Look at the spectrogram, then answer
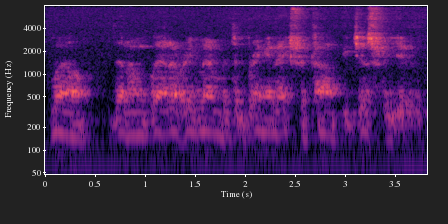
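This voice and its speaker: An actor at a table read playing a stern high school teacher with a formal, measured, dryly sarcastic manner. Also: male voice, little pitch movement, reverberant, a little hiss or hum, low-quality recording. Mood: dryly menacing. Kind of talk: live comedy table read.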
